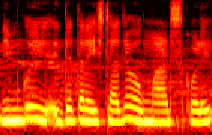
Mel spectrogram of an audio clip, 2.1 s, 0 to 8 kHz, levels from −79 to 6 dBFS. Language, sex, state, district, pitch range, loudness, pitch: Kannada, female, Karnataka, Shimoga, 205-225 Hz, -12 LUFS, 215 Hz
